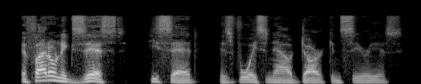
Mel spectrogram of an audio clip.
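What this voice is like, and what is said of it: Usual voice. Nothing is said of it.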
